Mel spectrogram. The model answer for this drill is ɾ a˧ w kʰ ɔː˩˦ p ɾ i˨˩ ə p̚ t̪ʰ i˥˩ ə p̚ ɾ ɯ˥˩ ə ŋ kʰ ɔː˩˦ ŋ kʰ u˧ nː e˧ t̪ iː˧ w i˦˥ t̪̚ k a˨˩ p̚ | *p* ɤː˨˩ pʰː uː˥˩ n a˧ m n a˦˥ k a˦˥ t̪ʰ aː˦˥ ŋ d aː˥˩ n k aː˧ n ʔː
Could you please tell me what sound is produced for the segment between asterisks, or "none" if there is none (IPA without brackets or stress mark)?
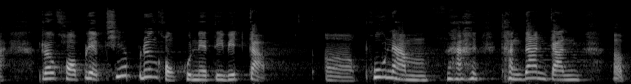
ʔ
